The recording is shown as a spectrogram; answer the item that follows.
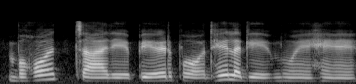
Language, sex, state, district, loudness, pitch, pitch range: Hindi, female, Jharkhand, Ranchi, -16 LUFS, 165 Hz, 155-180 Hz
